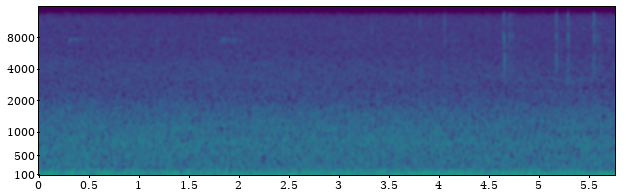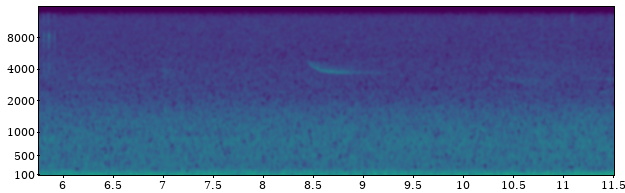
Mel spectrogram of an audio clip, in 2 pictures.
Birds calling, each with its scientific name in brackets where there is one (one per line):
Red-winged Blackbird (Agelaius phoeniceus)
